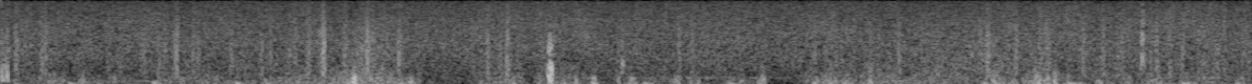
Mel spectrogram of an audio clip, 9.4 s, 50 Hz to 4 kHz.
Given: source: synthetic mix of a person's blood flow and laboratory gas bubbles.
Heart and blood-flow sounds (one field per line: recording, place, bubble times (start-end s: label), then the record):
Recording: Doppler ultrasound of blood flow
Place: subclavian vein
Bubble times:
0.00-0.09 s: bubbles
From the record:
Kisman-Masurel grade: 113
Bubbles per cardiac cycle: 1 to 2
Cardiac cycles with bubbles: 1 to 10%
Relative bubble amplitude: loud (0.450 to 0.775)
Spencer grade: 1 (occasional bubble signal discernible with the cardiac motion signal, with majority of cardiac periods free of bubbles)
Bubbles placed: anywhere in the cardiac cycle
